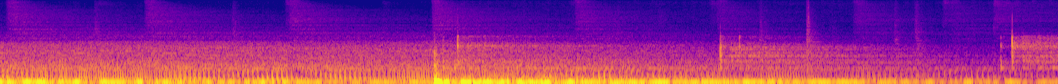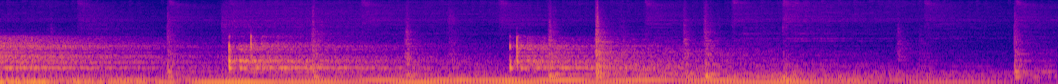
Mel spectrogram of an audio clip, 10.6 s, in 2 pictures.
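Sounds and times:
bass drums at an airport: 0.0s - 8.4s.

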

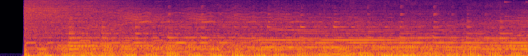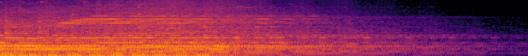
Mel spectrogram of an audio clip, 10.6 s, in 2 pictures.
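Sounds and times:
defeat music: 0.3s - 10.1s.

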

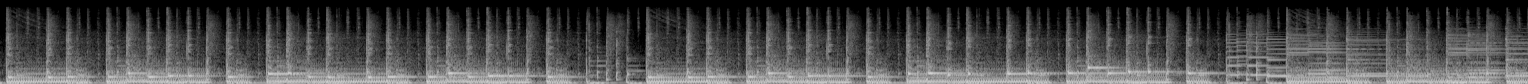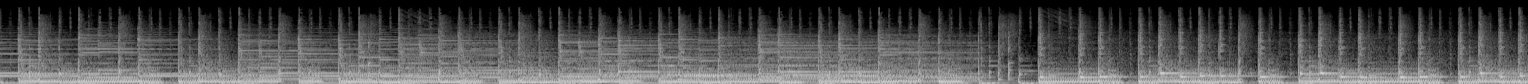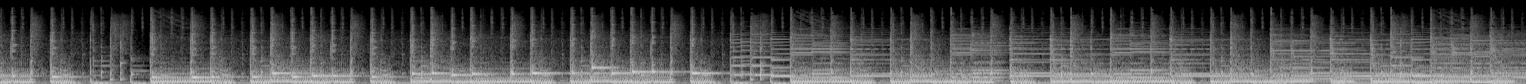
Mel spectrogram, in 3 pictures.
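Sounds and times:
battle background music: 0.1s - 45.8s.

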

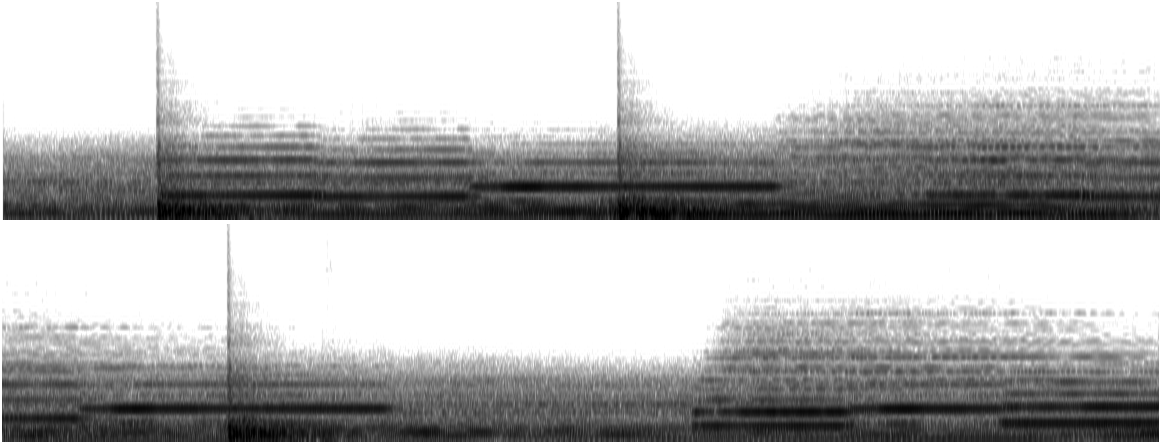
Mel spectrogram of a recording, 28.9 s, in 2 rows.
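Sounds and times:
dwarven throne hall instrumental ambience: 0.0s - 28.9s.

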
